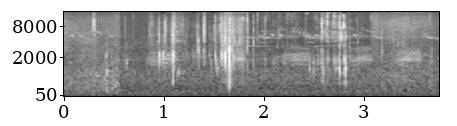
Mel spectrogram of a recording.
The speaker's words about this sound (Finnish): sorsat, sorsat ja kaislikko siinä edessä meri.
